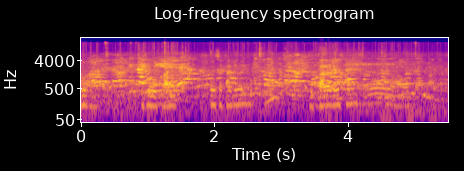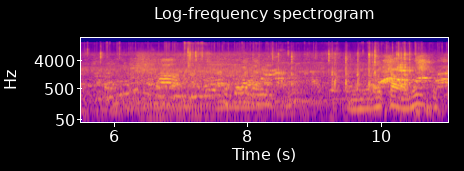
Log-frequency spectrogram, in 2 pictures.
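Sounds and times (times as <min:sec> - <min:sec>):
children's voices: 0:00.0 - 0:11.0
overlapping talk of people: 0:00.0 - 0:11.0.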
